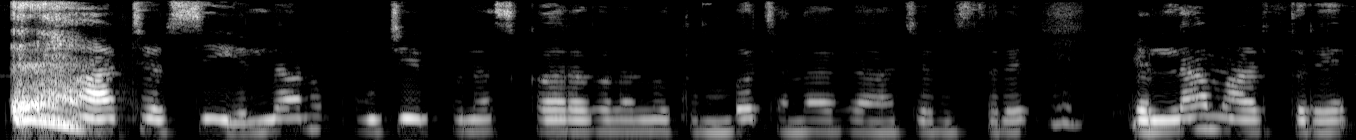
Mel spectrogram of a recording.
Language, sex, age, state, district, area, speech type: Kannada, female, 30-45, Karnataka, Mandya, rural, spontaneous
